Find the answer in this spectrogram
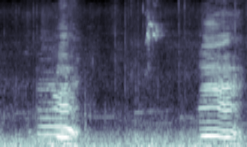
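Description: Two drawn-out cow moos, each a low harmonic bellow that swells and then falls away.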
